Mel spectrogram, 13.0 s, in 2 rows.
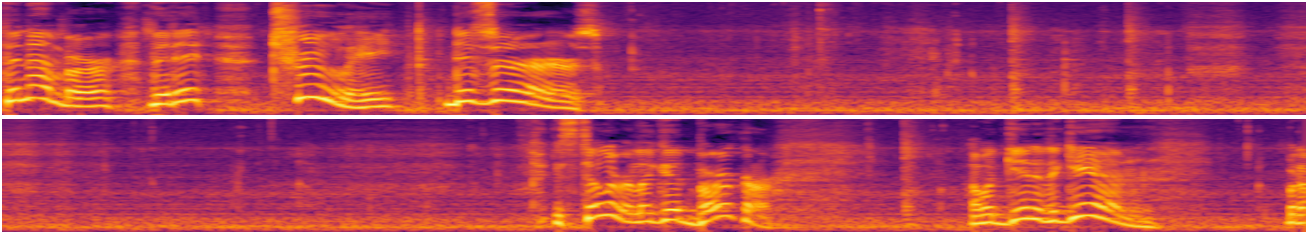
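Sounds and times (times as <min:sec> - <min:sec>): man chewing: 0:03.1 - 0:09.2.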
